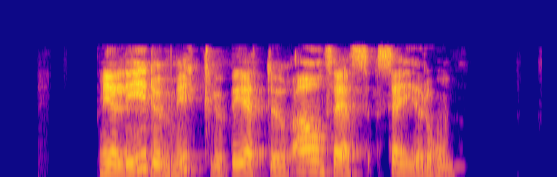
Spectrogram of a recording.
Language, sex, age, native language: Icelandic, female, 60-69, Swedish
